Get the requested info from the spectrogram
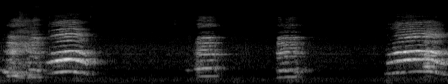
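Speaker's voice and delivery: high, loud laugh-crying shrieks; frantic screams. Real, not acted. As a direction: scream over and over. Screaming in breakdown.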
